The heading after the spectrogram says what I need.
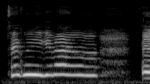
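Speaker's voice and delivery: high, slow, sing-song "text me"; sing-song reply. Retold or imitated. To the guy leaving abruptly, a high, slow, sing-song reply. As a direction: lilt it up like a breezy sign-off. Quoting her own reply to him.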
